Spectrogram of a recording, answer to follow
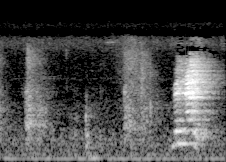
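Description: A household pet gives one short, high-pitched cry near the end, trying to get in at a screen door.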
